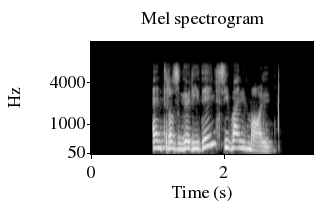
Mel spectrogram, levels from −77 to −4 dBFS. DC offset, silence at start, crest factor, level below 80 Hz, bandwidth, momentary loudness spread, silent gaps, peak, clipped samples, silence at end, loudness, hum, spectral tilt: under 0.1%; 0.95 s; 16 dB; -56 dBFS; 8 kHz; 10 LU; none; -2 dBFS; under 0.1%; 0.6 s; -16 LUFS; none; -5.5 dB/octave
